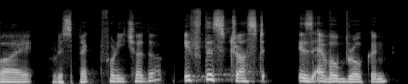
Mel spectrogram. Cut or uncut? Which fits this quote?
cut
